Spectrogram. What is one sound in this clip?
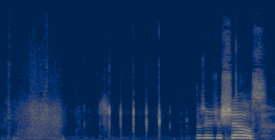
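A small rodent nibbles and gnaws on a treat with quick crunchy clicks.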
